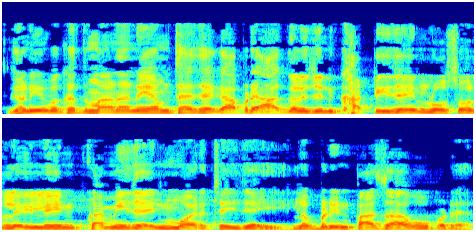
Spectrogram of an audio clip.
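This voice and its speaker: High-voiced preacher telling a story. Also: male voice, little pitch movement, moderate pace, darkish tone. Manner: storytelling, bursts into sung verses, calls out lines. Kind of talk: devotional sermon with sung verses.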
